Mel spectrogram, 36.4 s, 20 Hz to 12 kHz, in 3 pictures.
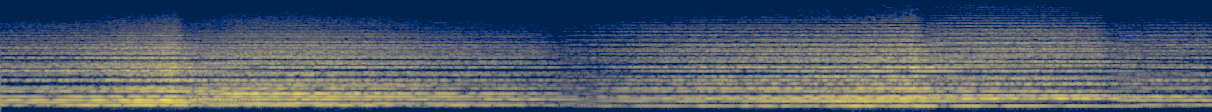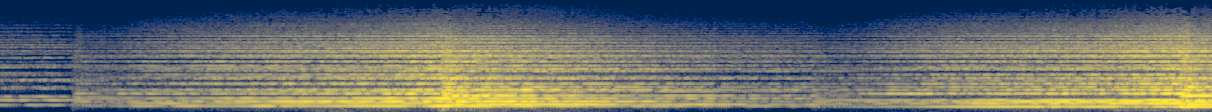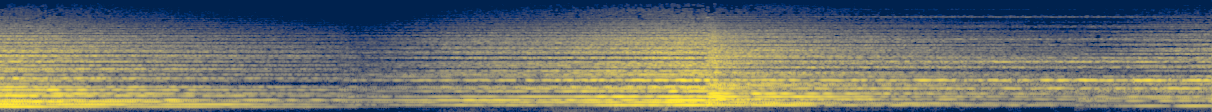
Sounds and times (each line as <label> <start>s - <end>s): strings 0.0s - 36.3s
music box 32.1s - 36.3s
